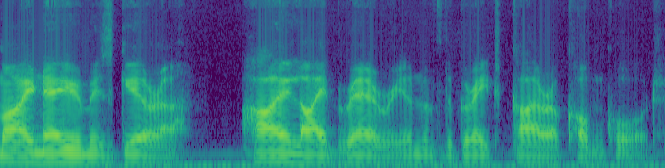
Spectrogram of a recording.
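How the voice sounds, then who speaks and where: In a put-on character voice, a man booms loudly with a very deep, low pitch. He speaks at a very slow pace with fairly even intonation. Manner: announcing, projecting to a crowd.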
